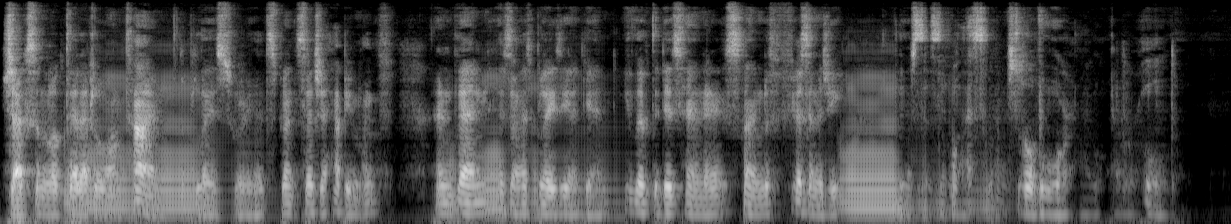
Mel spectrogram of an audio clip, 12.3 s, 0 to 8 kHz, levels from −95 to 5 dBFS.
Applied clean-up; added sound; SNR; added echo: neural mask model DeepFilterNet 3.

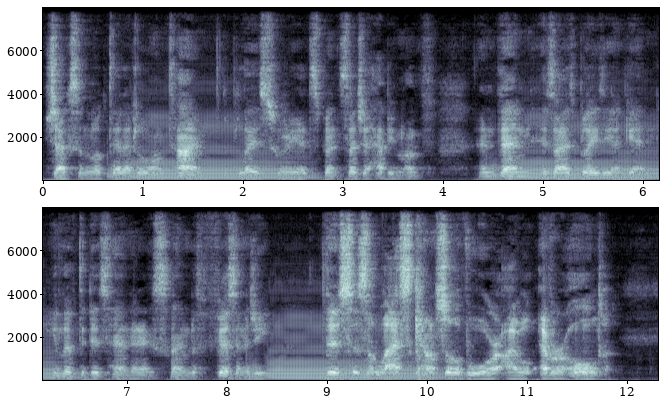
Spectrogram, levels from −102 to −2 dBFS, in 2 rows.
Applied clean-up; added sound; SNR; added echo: none; Wind instrument, woodwind instrument; 13 dB; reverberation time 0.2 s.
